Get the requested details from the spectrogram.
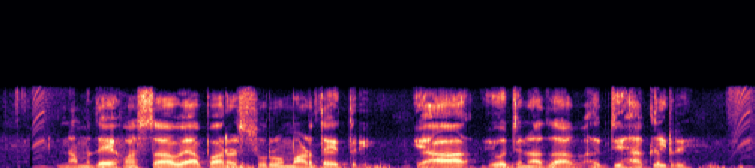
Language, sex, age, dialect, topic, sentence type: Kannada, male, 18-24, Northeastern, banking, question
